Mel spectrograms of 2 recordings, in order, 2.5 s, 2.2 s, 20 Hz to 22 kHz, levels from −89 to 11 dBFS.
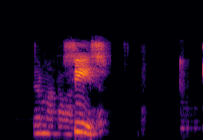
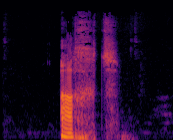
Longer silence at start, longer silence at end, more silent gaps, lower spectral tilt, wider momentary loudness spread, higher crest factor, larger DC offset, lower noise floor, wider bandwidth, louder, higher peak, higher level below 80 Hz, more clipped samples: second, 0.45 s vs 0.75 s; first, 1.2 s vs 0.7 s; neither; second, -0.5 dB/octave vs -5 dB/octave; first, 23 LU vs 11 LU; about the same, 22 dB vs 24 dB; neither; about the same, -68 dBFS vs -68 dBFS; second, 7.8 kHz vs 16 kHz; first, -15 LUFS vs -22 LUFS; about the same, -2 dBFS vs -2 dBFS; second, -66 dBFS vs -48 dBFS; neither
